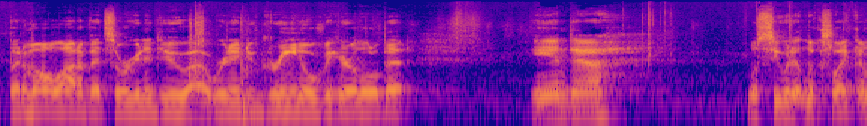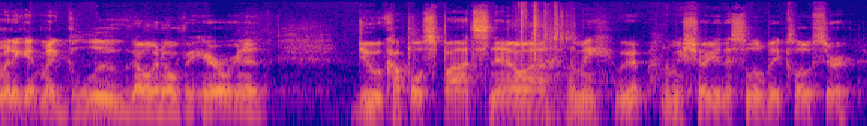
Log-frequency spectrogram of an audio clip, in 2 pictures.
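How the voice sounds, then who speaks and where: Hosting a laid-back model railroad vlog from home, this Southern Californian man sounds stuffed up with flu. His low voice moves briskly with fairly even intonation, full of fillers as he rambles over slight background noise.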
